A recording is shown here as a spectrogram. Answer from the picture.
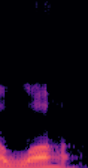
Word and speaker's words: Allah: Like, for example, the word inna Allah, because there is certain rule about that one, and this lam mushaddad will be always will be pronounced with the thick sound.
